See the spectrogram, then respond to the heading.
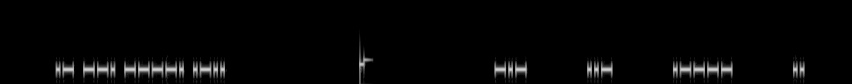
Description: Morse code, heard as a keyed tone, about 35 wpm, spaced as for 18 wpm, 700 Hz. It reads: AG9L KU1I
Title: USA Call Signs - 4 Characters - 6x Character Spacing - 35wpm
